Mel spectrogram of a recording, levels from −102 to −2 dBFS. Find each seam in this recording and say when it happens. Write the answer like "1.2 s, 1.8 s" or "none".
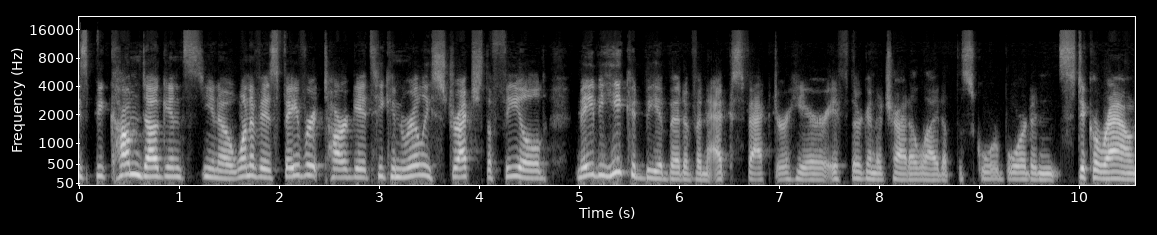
none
